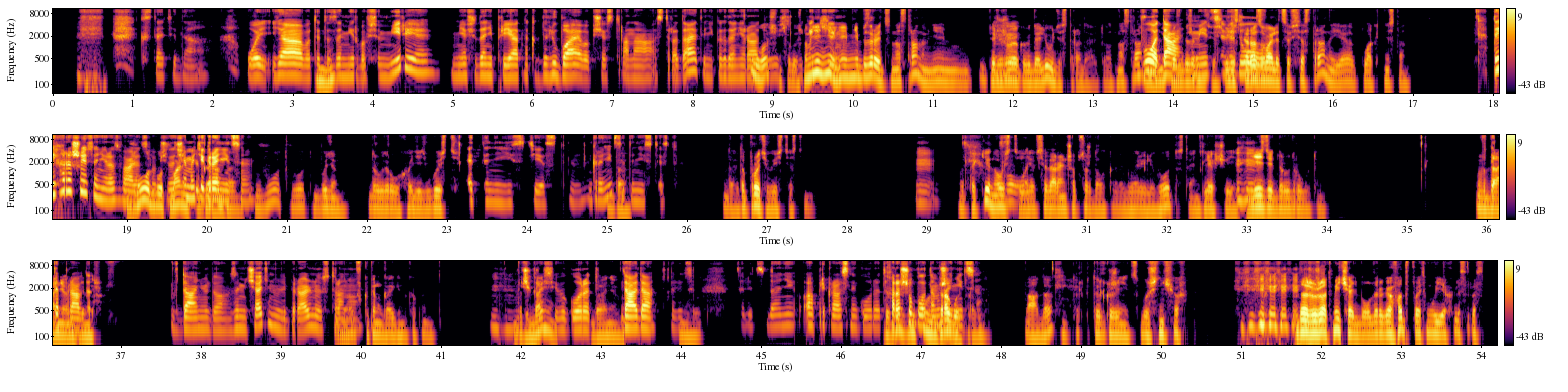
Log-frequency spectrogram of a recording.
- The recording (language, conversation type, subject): Russian, unstructured, Насколько важно обсуждать новости с друзьями или семьёй?
- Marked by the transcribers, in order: chuckle; tapping; unintelligible speech; laughing while speaking: "больше ничего"; other background noise; laugh; laughing while speaking: "дороговато, поэтому уехали сразу"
